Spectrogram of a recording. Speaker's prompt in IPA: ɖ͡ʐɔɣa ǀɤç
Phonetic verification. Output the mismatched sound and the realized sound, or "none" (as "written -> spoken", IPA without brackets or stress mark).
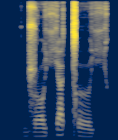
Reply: ɣ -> ç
